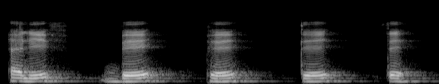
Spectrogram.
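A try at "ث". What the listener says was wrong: Bon, alors, on ne dit pas C comme la langue arabe. On dit tout simplement C comme S. En persan, il n'y a pas de différence entre Tha, Sad ou Sin. On prononce toutes ces lettres comme S.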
